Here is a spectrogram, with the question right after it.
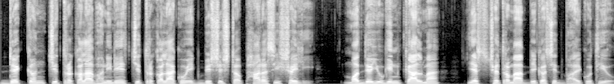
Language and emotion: Nepali, neutral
